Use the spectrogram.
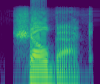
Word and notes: shellback: American English

